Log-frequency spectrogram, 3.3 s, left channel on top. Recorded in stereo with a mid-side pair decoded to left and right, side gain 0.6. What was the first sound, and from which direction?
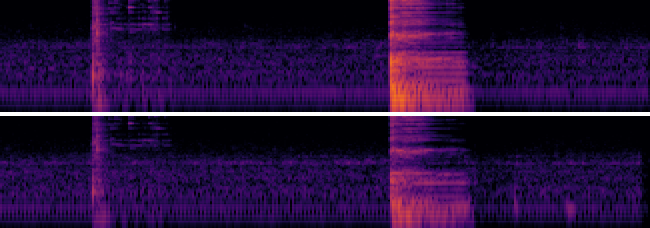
Crushing, 35° left.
